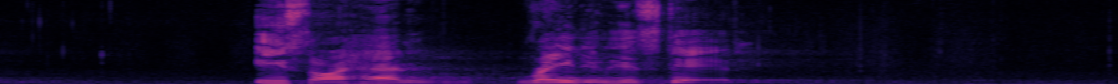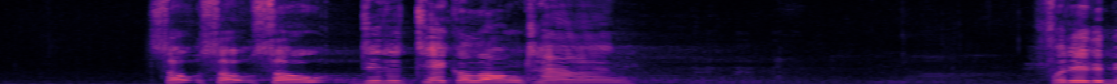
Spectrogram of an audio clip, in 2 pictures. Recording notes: During Wednesday night service on October 7, 2018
